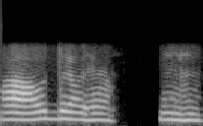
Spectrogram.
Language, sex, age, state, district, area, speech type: Punjabi, female, 45-60, Punjab, Hoshiarpur, urban, conversation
